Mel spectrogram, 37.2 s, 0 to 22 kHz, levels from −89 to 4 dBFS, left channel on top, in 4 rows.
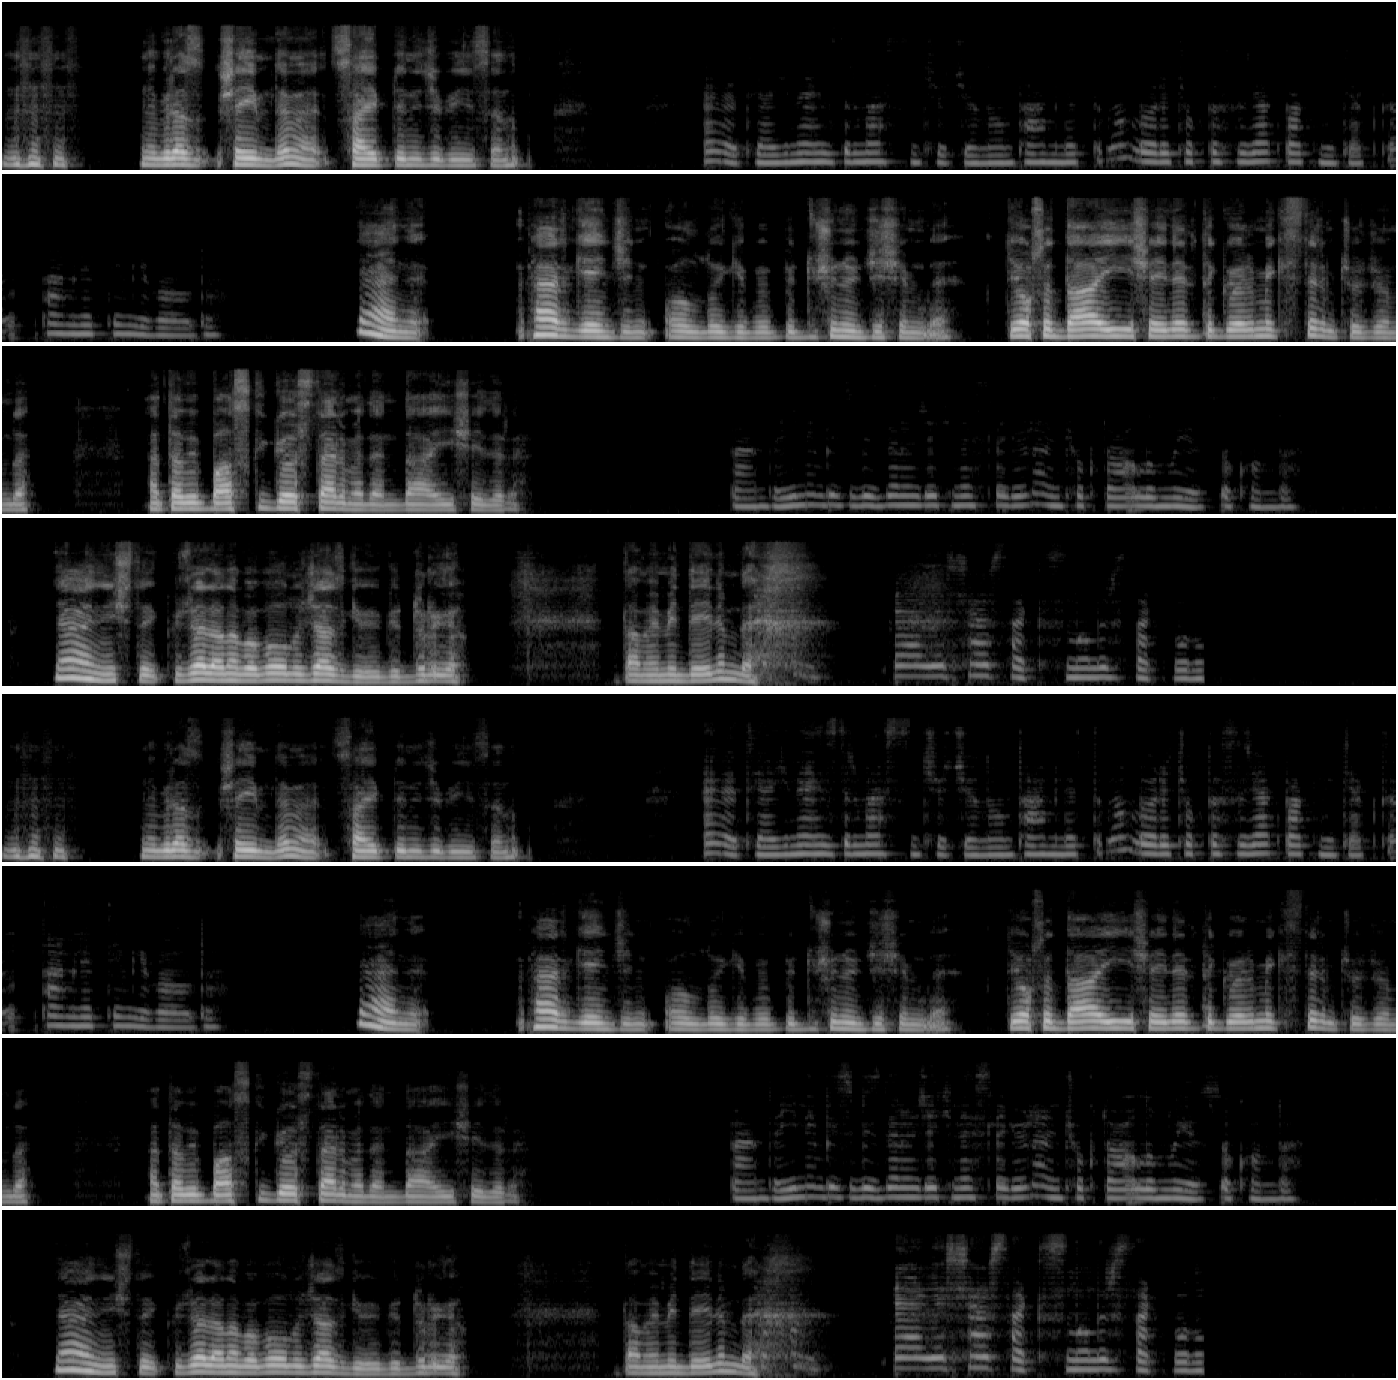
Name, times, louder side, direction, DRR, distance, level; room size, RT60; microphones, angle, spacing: voice 1, 0.0-0.5 0.9-3.5 11.7-12.1 12.8-15.6 16.0-18.8 19.6-22.0 28.2-31.0 32.0-33.2, left 3 dB, 80° left, 1.2 m, -30 dB
voice 2, 4.7-10.8 17.3-17.5 23.5-27.2 32.9-33.4 33.8-35.9, right 1 dB, 85° right, 4.3 m, -49 dB
head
